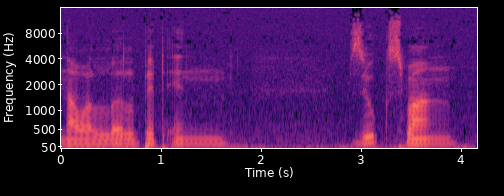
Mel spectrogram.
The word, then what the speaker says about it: Zugzwang: I'm now a little bit in Zugzwang, because I could actually pronounce it right since I am German, and it shouldn't be too hard to say Zugzwang correctly.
